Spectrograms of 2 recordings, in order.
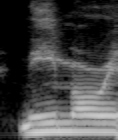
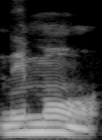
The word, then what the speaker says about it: Namor: really know much about Namor, or Namor, however you want to pronounce it. I'd say Namor, but yeah, it's kind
